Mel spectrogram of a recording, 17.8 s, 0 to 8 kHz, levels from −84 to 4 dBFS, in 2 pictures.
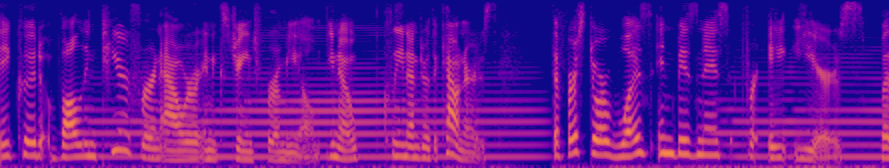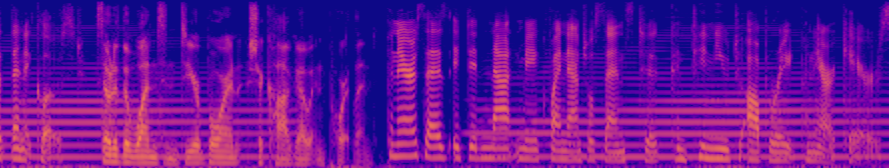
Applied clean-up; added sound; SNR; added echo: none; Wind instrument, woodwind instrument; 11 dB; none.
